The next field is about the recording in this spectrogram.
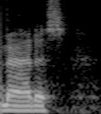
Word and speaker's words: DeMatteis: Jan DeMatteis? Is yeah, that how you say it? – DeMatteis.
